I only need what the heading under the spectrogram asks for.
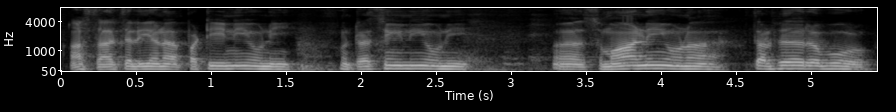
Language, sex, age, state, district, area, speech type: Dogri, male, 45-60, Jammu and Kashmir, Samba, rural, spontaneous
